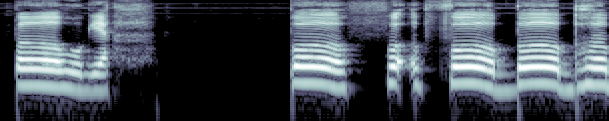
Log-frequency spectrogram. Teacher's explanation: ओष्ठ्य व्यंजन दोनों होस्ट जो द्वारा श्वास, मतलब जो दोनों जब होठ होते हैं वो आपस में स्पर्श करते हैं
